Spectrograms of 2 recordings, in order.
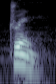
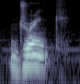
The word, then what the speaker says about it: drink: Well, they sometimes drop the K sound. So they will say dring and thing instead of drink and think.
